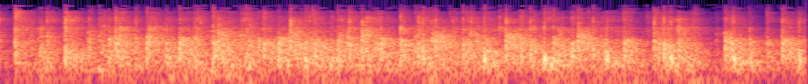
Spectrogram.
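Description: Audience applauding: dense, irregular clapping that dies away near the end.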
